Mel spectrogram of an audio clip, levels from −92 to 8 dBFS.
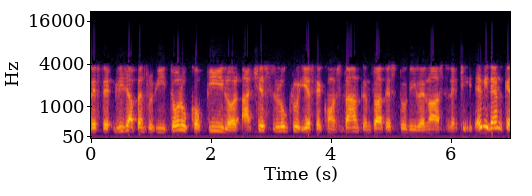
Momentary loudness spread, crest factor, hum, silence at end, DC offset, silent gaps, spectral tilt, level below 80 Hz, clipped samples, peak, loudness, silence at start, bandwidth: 7 LU; 14 dB; none; 0 s; under 0.1%; none; -5 dB/octave; -56 dBFS; under 0.1%; 0 dBFS; -14 LUFS; 0 s; 4.1 kHz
